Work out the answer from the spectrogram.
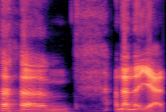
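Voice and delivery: usual speaking voice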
